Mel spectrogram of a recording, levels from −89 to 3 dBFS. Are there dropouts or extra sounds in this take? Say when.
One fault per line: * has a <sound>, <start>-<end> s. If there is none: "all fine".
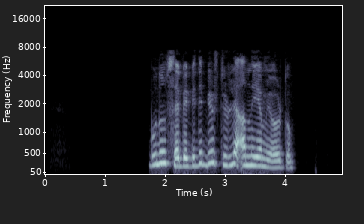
all fine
